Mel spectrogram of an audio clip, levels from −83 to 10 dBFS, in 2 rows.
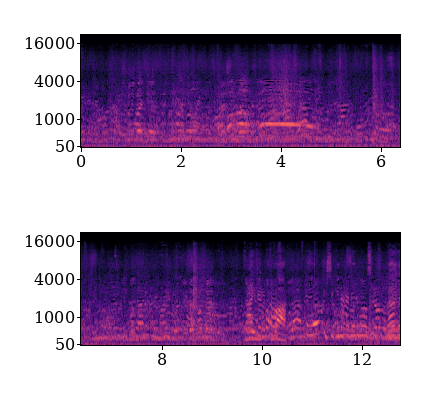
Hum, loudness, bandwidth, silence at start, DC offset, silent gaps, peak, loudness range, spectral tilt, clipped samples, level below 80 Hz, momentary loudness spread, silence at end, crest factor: none; -29 LUFS; 16 kHz; 0 s; under 0.1%; none; -10 dBFS; 8 LU; -3.5 dB/octave; under 0.1%; -46 dBFS; 13 LU; 0 s; 20 dB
